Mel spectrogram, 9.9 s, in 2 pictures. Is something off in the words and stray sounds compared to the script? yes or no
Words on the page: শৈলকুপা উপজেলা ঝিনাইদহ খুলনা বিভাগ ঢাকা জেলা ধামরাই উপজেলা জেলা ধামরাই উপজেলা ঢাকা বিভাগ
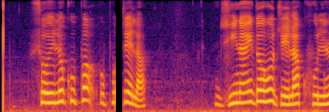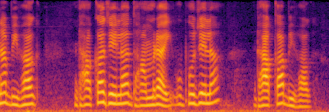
yes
